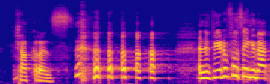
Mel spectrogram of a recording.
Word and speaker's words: chakras: do you pronounce it instead of sh it's ch like you would say cheese chakras and the beautiful thing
